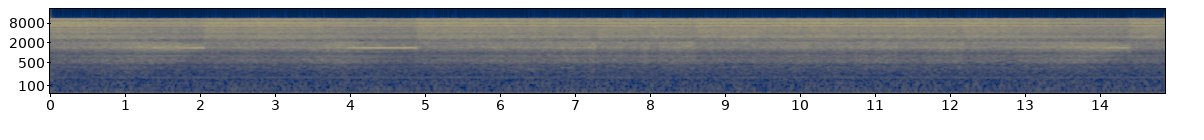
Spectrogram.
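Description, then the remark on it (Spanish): Perseid meteor shower radio echoes on a software-defined radio: steady static hiss broken by three brief whistling pings, one short, one longer, and a last one near the end. “Pues así suenan las estrellas fugaces en el SDR.”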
